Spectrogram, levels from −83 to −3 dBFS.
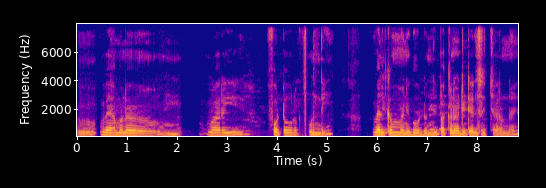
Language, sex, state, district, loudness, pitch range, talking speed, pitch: Telugu, male, Andhra Pradesh, Guntur, -20 LUFS, 160-185 Hz, 80 wpm, 175 Hz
